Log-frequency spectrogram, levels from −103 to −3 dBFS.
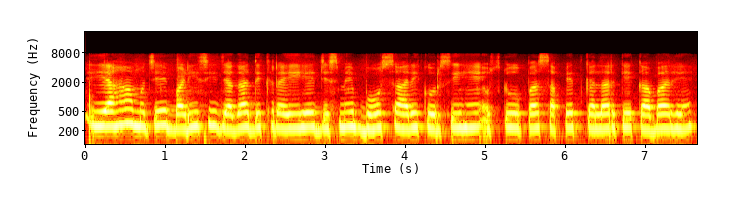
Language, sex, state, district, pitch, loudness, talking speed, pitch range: Hindi, female, Gujarat, Gandhinagar, 230 Hz, -16 LUFS, 155 wpm, 220-235 Hz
